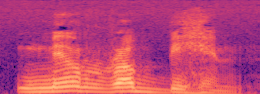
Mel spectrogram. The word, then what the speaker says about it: من ربهم: This is pronounced mir rabbihim.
